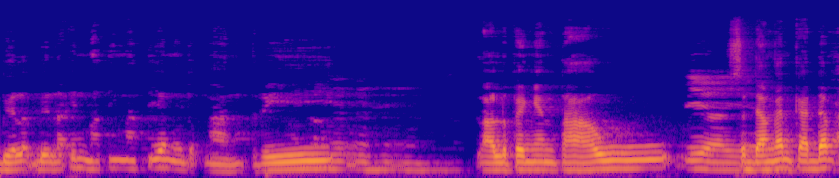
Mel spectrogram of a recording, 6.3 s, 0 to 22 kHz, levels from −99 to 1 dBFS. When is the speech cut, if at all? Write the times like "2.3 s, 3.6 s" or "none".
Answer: none

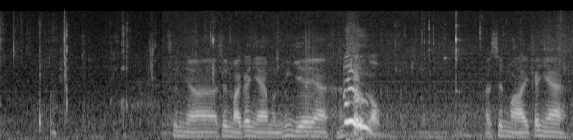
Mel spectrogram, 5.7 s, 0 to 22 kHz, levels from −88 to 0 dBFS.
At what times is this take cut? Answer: 1.6 s

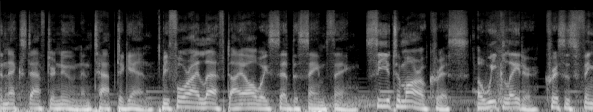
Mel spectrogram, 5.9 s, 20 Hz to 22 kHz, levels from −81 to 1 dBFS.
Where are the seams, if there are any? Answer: none

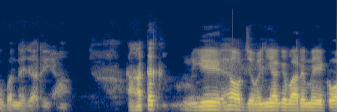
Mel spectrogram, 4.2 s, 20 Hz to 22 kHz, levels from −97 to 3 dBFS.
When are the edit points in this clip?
2.8 s

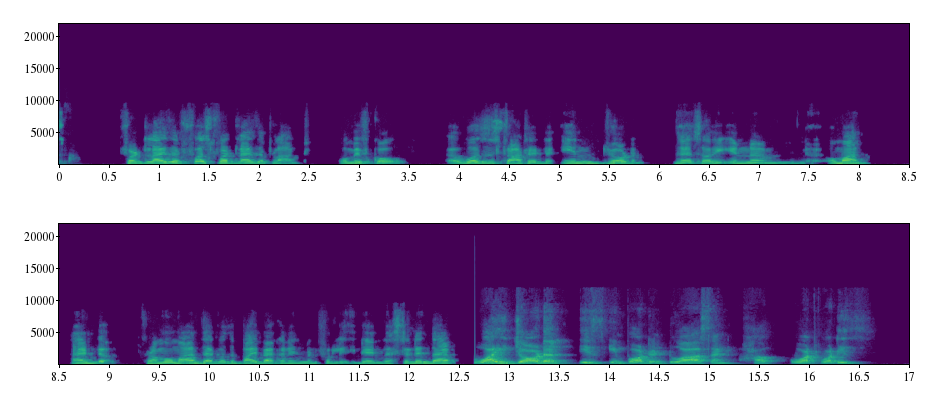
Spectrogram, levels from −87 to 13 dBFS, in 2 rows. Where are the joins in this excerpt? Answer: 12.5 s

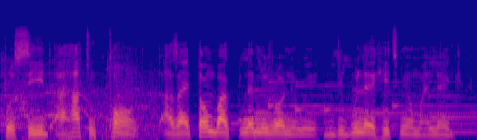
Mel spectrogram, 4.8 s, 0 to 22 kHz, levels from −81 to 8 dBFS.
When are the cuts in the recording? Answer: 1.5 s

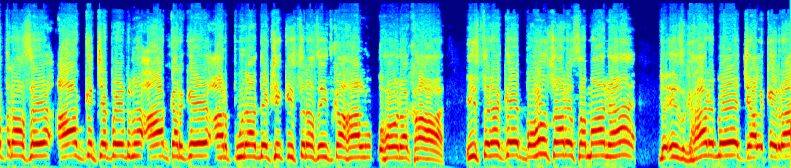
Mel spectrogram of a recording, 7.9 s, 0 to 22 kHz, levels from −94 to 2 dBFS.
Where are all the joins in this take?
none

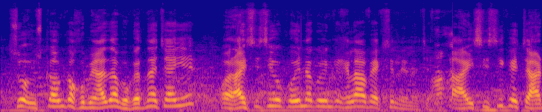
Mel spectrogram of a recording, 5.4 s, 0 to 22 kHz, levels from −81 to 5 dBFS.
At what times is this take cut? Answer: 4.5 s

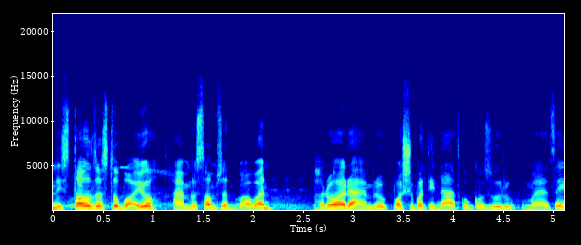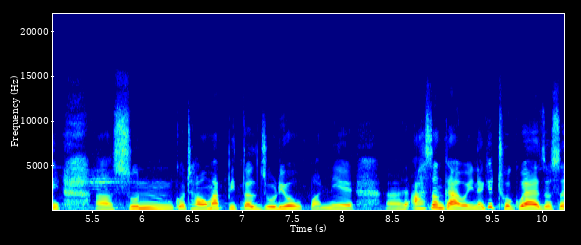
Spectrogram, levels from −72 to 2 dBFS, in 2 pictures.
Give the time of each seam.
2.5 s

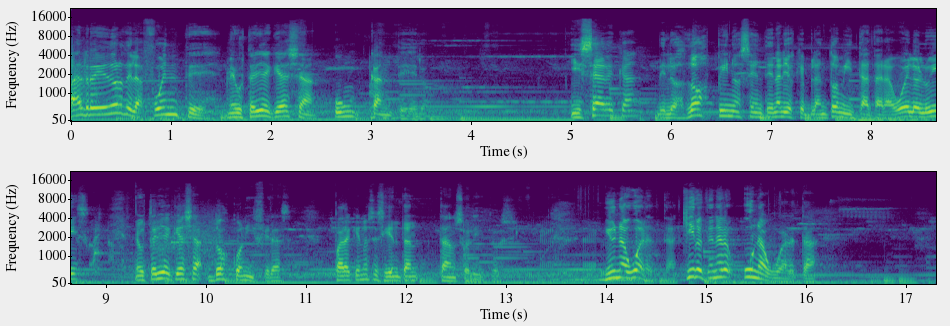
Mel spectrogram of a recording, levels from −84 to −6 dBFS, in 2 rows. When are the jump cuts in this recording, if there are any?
none

